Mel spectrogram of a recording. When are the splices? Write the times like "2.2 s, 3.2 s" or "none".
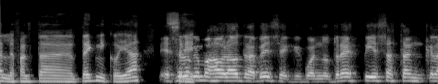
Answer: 1.5 s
